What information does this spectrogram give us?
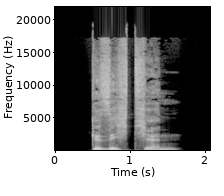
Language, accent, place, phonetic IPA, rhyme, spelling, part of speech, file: German, Germany, Berlin, [ɡəˈzɪçtçən], -ɪçtçən, Gesichtchen, noun, De-Gesichtchen.ogg
- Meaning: diminutive of Gesicht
